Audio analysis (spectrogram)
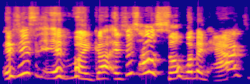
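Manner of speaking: loud, incredulous outburst while laughing; shouting in disbelief. Real, not acted. Reacting to the clip, loud disbelieving shout. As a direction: yell it out in shock.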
